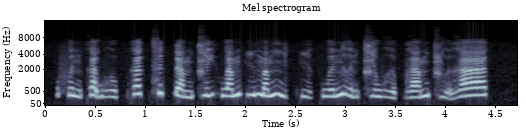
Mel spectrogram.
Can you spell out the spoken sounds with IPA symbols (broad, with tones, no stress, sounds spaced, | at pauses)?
f ə˨˩ n k a̰˧˨ w ɣ o˨˩ p̚ k a˦˥ t̚ s ə˦˥ t̚ ɗ a˨˩ m t͡ɕ ə˨˦ j h w a˨˦ m k i˨˦ m a˨˦ m ɲ ə˨˩ t̚ k i˧˩ ə̯ k w ə˨˦ n ɣ ə̰˧˨ n t͡ɕ ə˧ w ɣ ə˨˩ p̚ ɣ a˨˦ m t͡ɕ ṵ˧˨ ə̯ ɣ aː˦˥ t̚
